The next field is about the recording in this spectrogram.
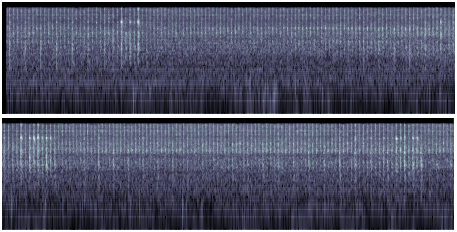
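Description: Even idle with a fast light tapping rattle throughout and a few sharper clicks every few seconds; top-end tapping, source unknown.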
